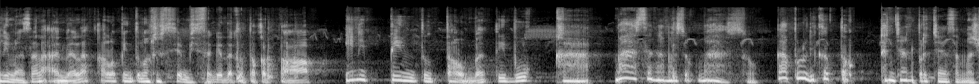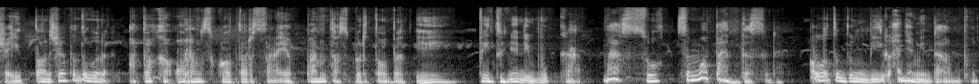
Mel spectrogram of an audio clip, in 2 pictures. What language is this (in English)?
Indonesian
